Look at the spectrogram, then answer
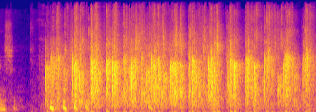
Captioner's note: audience applauding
